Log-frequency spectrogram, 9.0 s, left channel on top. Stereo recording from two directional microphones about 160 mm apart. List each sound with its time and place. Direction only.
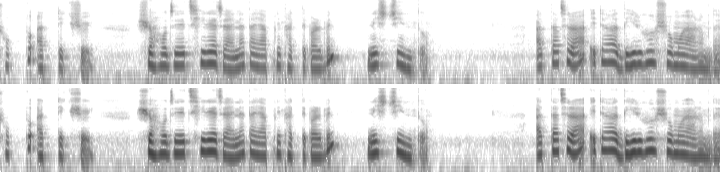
0.0 s a sound: 15° right (ahead or behind)
0.9 s a woman's voice: 15° right (ahead or behind)
6.7 s speech: 25° right (ahead or behind)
